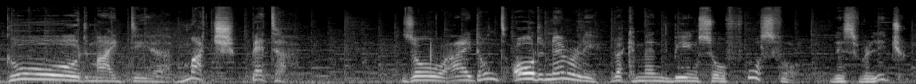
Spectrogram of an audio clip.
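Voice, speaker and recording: A man plays a stern mentor and vampire hunter in an audio drama. The delivery is earnest and commanding, with wide swings in pitch. There is music underneath. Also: sing-song, slow pace, exaggerated voice. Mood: firm coaching.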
